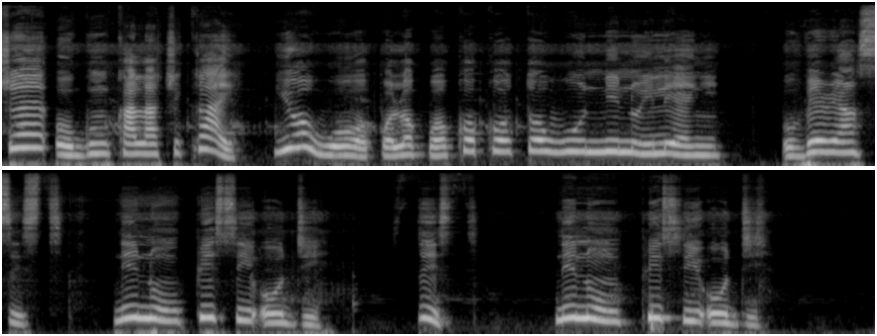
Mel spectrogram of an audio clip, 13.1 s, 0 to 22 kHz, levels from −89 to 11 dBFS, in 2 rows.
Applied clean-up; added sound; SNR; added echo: neural mask model RNNoise.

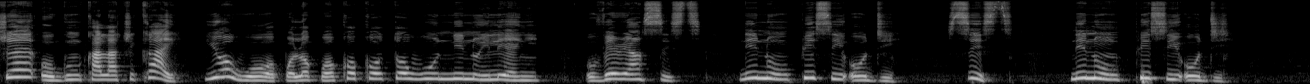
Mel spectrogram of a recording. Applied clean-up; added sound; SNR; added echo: none; none; none; none.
